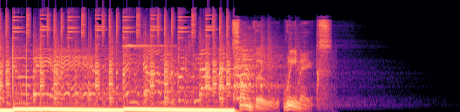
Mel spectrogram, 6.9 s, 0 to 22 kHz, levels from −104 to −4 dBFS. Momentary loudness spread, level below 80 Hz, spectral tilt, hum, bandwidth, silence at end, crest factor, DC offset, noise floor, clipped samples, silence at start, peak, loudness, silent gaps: 14 LU; -14 dBFS; -5.5 dB/octave; none; 14 kHz; 1.95 s; 8 dB; under 0.1%; under -90 dBFS; under 0.1%; 0 s; 0 dBFS; -7 LUFS; none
